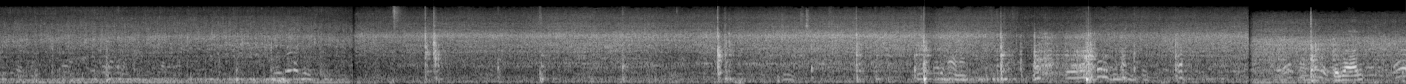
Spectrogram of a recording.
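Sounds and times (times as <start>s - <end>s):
food frying sizzle: 0.0s - 14.0s
utensil knocking on pan: 4.2s - 5.6s, 7.2s - 12.0s.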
